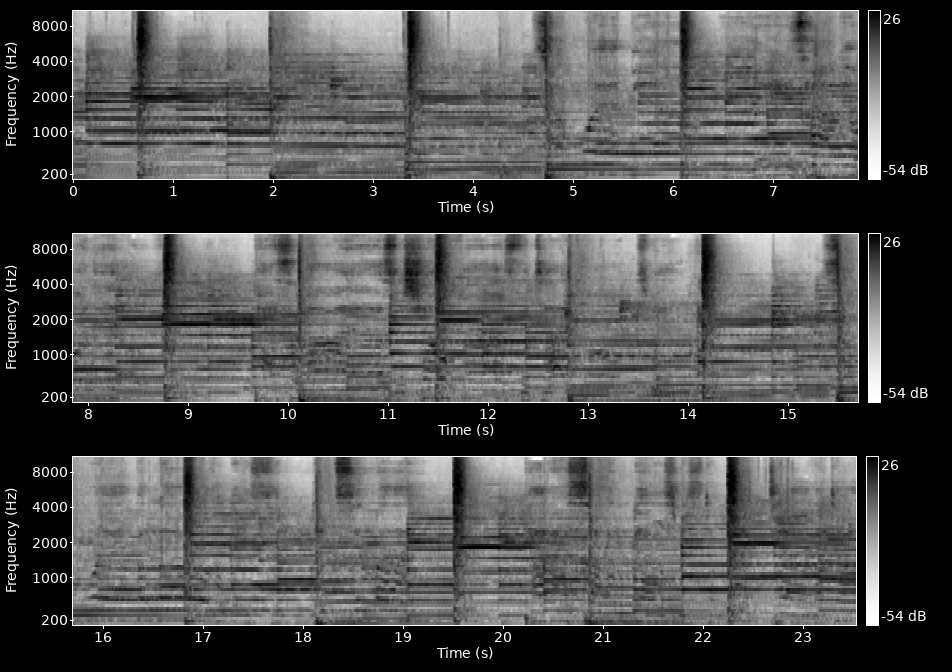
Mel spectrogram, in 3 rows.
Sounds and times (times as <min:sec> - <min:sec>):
Music: 0:00.0 - 0:23.5.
